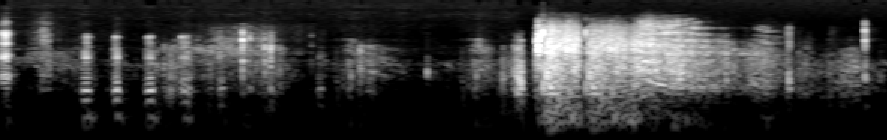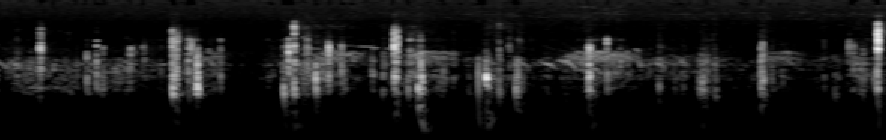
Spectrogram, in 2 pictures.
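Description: Horses' hooves clop and thud on dry ground.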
